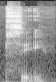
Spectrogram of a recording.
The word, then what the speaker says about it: psi: So if you add an S to a P ending word, you'll actually change the letter to a psi. And that becomes important down the road. And that's, again, pronounced psi.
